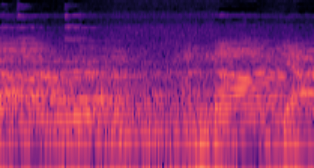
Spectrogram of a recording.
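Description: A man chanting a Sanskrit mantra through a microphone, in long, held tones. The voice eases off briefly about a second in and then picks up again.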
